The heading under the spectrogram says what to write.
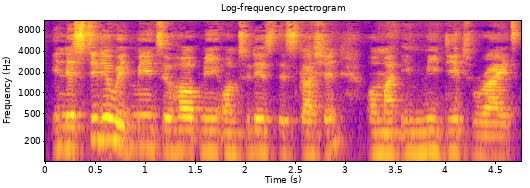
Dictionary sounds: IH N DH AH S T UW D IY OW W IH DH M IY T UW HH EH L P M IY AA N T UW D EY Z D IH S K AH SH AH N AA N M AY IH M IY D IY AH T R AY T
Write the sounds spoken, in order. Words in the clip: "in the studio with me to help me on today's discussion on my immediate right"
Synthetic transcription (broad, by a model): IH N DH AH S T UW D IY OW W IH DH M IY T UW HH EH L P M IY AA N T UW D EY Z D IH S K AH SH AH N AA N M AY IH M IY D IY AH T R AY T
